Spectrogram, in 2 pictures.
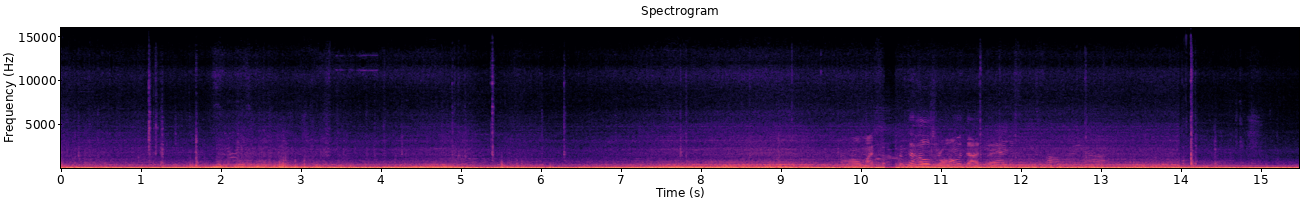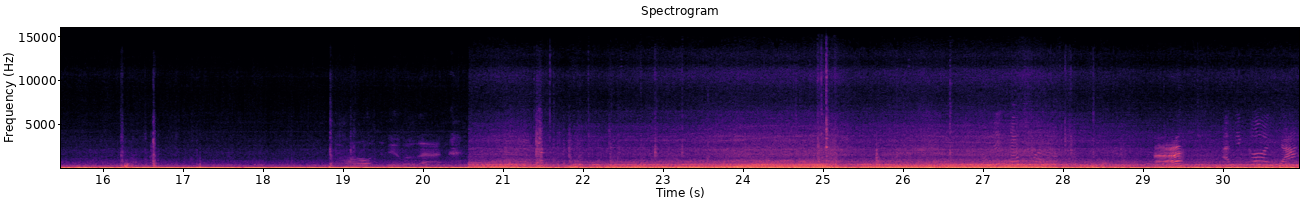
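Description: Lifted 4x4 truck's engine running under load on the trail, rising in pitch with throttle a couple of times in the first third, then holding steady at one pitch for several seconds past the middle. Faint voices come through twice.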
